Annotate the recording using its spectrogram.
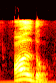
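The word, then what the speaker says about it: although: लिए हम दो बिल्कुल सही टू जो होता है इंग्लिश में जिसके लिए हम हिंदी में दो कहते हैं एक दो तीन बोलते हैं ना तो वो दो जो आता है उसी तरह इसको प्रोनाउंस करना है तो क्या पढ़ेंगे ऑल दो ऑल दो रूम वास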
